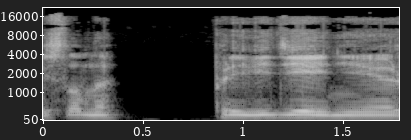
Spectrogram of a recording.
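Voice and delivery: usual speaking voice

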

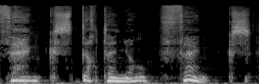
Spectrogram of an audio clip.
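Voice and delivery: high, overjoyed cry; near-delirious thanks. A narrator's reading. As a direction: cry thanks in a rush of joy. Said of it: "almost in a state of delirium".

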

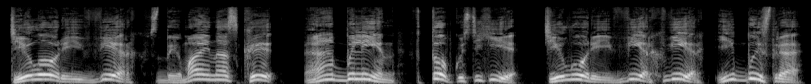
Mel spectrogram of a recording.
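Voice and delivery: high, urgent shouted commands; ringing shout. A narrator's reading. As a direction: shout orders up to the flying beast. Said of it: "я звонко выкрикнул". (звонко выкрикивать команды, высоко)

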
